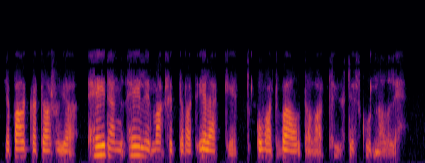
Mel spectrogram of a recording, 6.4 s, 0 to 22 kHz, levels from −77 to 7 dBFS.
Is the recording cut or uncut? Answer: uncut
